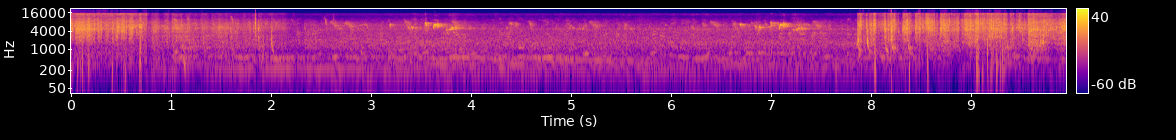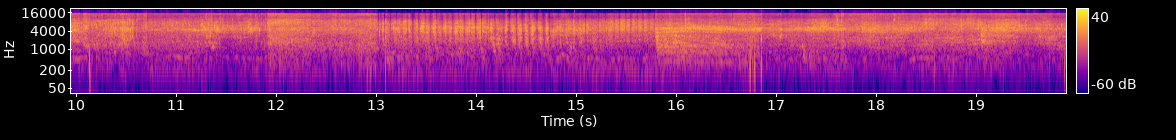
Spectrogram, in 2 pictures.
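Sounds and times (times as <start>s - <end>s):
high-pressure water jet spraying: 0.0s - 2.1s, 7.8s - 19.9s.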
